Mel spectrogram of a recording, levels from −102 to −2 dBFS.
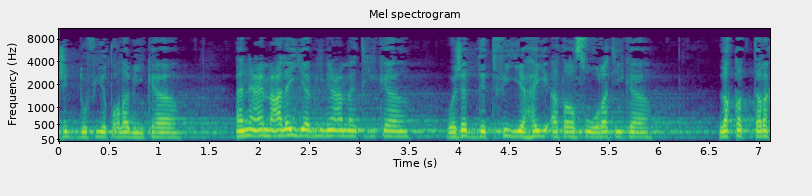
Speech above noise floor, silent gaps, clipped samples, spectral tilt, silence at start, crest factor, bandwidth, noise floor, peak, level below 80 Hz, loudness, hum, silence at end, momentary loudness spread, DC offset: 21 dB; none; under 0.1%; -6.5 dB/octave; 0 s; 18 dB; 8.8 kHz; -40 dBFS; -2 dBFS; -66 dBFS; -20 LUFS; none; 0 s; 14 LU; under 0.1%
